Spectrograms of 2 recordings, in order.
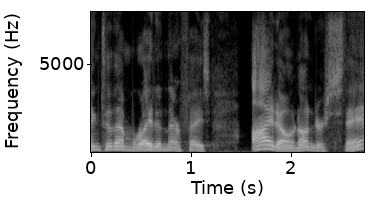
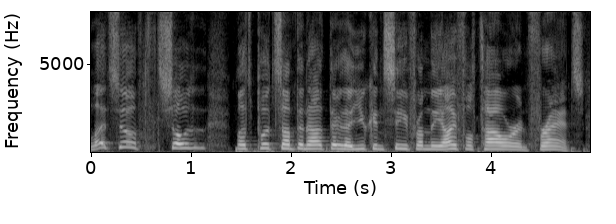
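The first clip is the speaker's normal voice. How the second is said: higher, hammed-up smug plotter; mock scheming planner; 6 semitones higher than usual. Chinese planners plotting the balloon, mock smug. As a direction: pitch it like a proud dumb plan.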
